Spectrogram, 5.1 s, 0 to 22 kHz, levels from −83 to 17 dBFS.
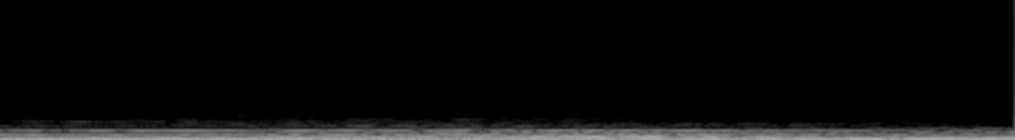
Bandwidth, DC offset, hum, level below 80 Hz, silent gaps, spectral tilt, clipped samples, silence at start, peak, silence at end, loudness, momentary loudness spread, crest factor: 2.4 kHz; under 0.1%; none; -32 dBFS; none; -13.5 dB/octave; under 0.1%; 0 s; -10 dBFS; 0 s; -22 LUFS; 5 LU; 12 dB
